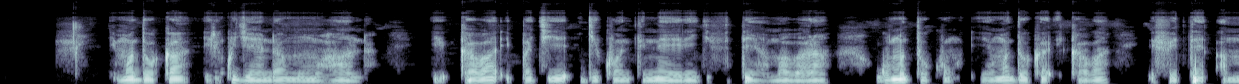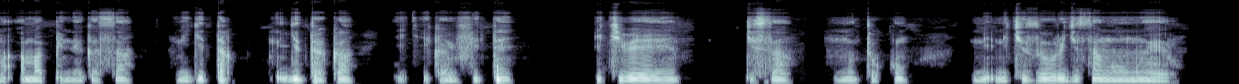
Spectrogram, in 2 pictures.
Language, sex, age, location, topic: Kinyarwanda, male, 36-49, Musanze, government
